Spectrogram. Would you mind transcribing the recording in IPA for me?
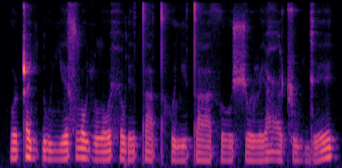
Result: ʊ ʈ a ʎ ɗ u ʎ e s lˠ u ʎ lˠ u ħ u ɾ ɪ t̪ a t̪ʰ ʊ lʲ e t̪ a θ ʊ ʃ ʊ ɭ e ʕ ʊ ʈ͡ʂ u ʎ ɡ e

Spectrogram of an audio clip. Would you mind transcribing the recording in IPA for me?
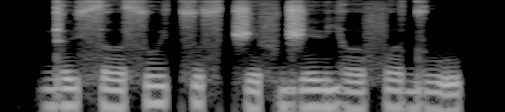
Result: ɖ ə y̯ s ɤ s u y̯ t͡s u s t͡ʃ e f d͡ʒ e y̯ j ɤ f ɤ d u

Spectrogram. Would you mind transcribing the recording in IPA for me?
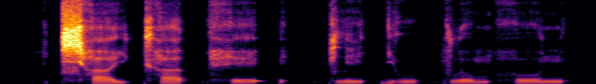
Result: t͡ɕʰ a˧ j kʰ a˦˥ t̚ h e˨˩ ʔ | k l i˨˩ t̚ j uː˨˩ p̚ k l o˧ m h o˥˩ n

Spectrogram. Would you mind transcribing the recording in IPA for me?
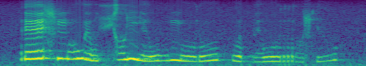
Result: ɾ ɛː˦˥ ɬ m ɔ̤˦˥ w ʏ˨ w ç ɔ̤˦˥ ɲ ɛ̤˨ w ṳ˦˥ m uː˨ ɾ uː˦˥ kʷ ɛ˨ b ɛ̤˨ w u˨ r ɔ̤˨ ɬ ɾʲ ṳ˦˥

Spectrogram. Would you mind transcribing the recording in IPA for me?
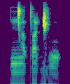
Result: ŋ͡ǀ ə tˤ ɪ ɡ͡ǁ o

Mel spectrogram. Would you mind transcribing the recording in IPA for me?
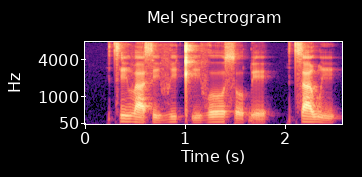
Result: t͡s ĩ˦ β a˨˦ s i˨ v i˦ kʼ i˨ v oː˦ s o˨ ɓ e˨ | t͡s a˦ w ĩ˨

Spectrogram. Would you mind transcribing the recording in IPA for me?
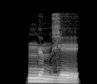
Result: ŋ ø m ɣ e

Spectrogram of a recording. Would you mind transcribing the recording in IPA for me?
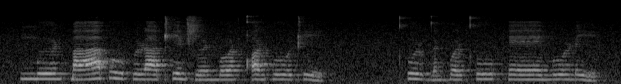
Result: ŋ͡m ɯː ɳ k͡p aː p uː p u ɭ a ʈʰ i ɳ ɕ ɯː ɳ m oː ɳ qʼ u ɳ p uː ʈʰ i | t̪ʰ u ɭ d̪ ʌ ɳ ɓ o ɭ t̪ʰ uː h eː m uː ɳ ɽ i

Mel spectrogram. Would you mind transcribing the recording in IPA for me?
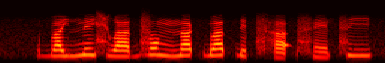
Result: b a˧ j n̪ e˦ ɕ w a˧ d͡z ɔ˥˧ ŋ n̪ a˦ k̚ b a˦ t̚ e˧ t͡sʰ a˨ ʔ s ẽ˧ t͡s i˦

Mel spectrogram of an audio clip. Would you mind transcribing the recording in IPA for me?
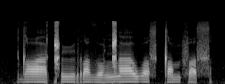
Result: dˤ aː ǁ ʉː r ɛ ðˤ u ŋ͡ǁ aː w ʉ sˤ tˤ ʉ m f i sˤ

